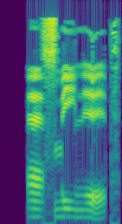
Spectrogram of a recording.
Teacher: Sminit, stress on the second syllable, means to change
